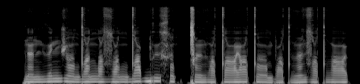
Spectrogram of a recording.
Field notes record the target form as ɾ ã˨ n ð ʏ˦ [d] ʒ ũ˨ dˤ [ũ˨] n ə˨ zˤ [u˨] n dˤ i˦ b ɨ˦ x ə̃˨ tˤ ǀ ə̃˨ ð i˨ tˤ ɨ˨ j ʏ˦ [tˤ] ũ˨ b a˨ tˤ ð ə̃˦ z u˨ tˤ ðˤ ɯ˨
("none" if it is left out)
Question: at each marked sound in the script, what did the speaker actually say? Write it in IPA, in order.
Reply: n, u˨, u˨, tˤ

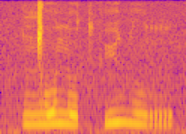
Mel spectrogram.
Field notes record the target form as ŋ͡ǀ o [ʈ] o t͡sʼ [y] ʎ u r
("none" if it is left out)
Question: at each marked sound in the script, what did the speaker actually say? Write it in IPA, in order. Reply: n, y

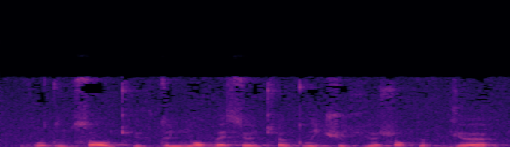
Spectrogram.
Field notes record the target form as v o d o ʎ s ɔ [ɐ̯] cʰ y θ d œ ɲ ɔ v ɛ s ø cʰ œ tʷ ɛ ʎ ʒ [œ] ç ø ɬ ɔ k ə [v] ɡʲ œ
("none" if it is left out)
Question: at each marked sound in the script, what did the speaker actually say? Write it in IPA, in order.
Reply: o̯, œ, θ

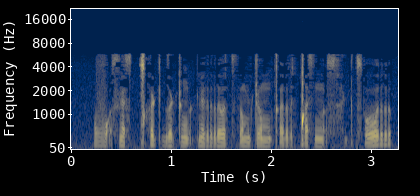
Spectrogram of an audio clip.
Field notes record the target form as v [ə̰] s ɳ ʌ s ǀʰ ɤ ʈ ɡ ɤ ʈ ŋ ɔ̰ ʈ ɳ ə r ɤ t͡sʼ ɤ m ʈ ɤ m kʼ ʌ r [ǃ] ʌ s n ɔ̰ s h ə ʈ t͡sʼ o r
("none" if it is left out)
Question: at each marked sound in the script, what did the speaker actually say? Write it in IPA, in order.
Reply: ɔ̰, ǃ

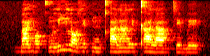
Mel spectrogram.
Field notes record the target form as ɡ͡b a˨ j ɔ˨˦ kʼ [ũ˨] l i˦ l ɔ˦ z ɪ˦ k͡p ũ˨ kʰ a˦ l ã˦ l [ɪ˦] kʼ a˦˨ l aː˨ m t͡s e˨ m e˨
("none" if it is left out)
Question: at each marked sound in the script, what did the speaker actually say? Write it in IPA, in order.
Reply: ũ˨, ɪ˦˨

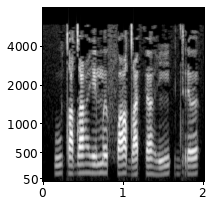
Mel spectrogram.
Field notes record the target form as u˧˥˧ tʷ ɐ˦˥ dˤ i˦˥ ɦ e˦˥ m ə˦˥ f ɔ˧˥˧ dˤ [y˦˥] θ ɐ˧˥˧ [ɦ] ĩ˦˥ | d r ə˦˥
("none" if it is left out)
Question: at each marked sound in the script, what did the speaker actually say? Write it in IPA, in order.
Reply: e˦˥, ɦ

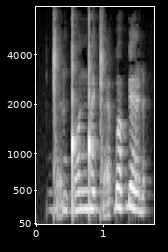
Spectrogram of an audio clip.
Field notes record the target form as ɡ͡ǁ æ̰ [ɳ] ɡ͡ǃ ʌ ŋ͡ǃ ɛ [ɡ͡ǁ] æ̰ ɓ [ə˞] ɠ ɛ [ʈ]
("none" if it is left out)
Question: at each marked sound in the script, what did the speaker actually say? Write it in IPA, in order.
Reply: ɳ, ɡ͡ǁ, ʌ, ɳ

